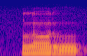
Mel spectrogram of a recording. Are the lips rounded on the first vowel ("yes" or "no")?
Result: yes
